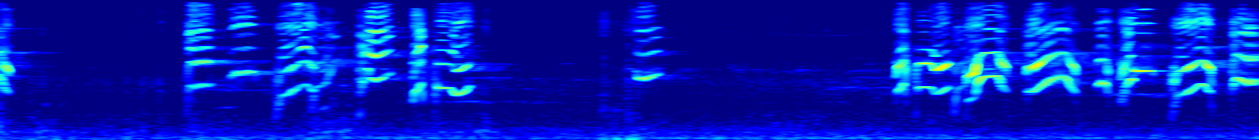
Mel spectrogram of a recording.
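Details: Plum-headed parakeet uttering scattered bursts of shrill, warbling squawks with sliding pitch, a lone call midway, then a longer excited series of rising and falling screeches near the end; background otherwise quiet.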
